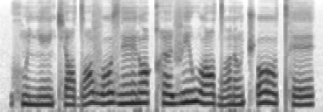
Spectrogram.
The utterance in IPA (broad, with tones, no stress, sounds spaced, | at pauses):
xʷ ɛ̃˨˩ ɲ ẽː˨˩ cʰ e˨˩ dˤ e˧˥˧ v ɔ˧˥˧ z ɛ̃ː˧ ɾ ɔ˧ qʰ i˧ v e˦˥ w ɔː˧˥˧ dˤ õ˧˥˧ ɾ õ˧˥˧ t͡ʃʼ ɔː˥˧ tʰ ɛ˦˥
